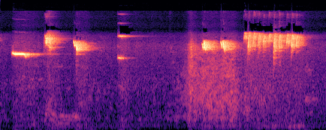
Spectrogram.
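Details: Sunbird (kolibri) singing actively, with a steady high whistle, a few sharp chirps and a thin squeak, then after a pause a fast, scratchy run of shrill notes.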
